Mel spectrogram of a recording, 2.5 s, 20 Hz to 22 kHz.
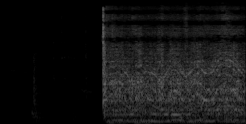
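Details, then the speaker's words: Long-forgotten 1973 Plymouth Satellite, first start attempt with a screwdriver: single click, then the starter turns the engine over at a steady even rhythm without catching; cranks but doesn't fire. "oh man it cranks so since it cranks it's about to run right right cool"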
